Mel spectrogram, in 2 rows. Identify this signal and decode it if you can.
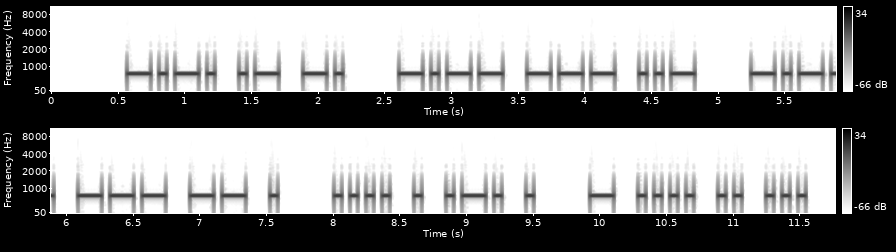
Morse code, heard as a keyed tone, about 20 wpm, 700 Hz. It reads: CAN YOU COME HERE THIS
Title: Sentences from Top 1500 Words 20wpm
